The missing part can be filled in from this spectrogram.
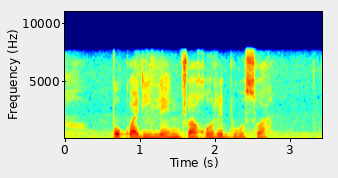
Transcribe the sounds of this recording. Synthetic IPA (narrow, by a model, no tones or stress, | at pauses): b̥ʊkʼwadileŋ̩t͡ʃʼwaɣʊrɪbʊːswa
